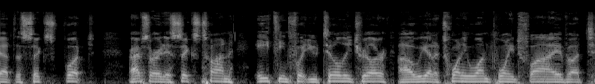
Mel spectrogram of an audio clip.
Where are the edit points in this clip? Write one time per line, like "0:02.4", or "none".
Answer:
0:03.9

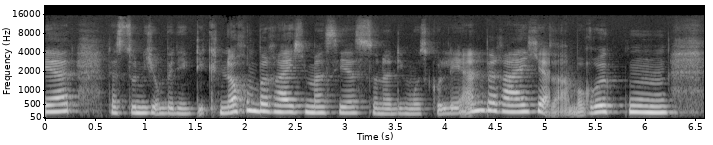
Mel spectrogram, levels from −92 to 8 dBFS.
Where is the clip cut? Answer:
0:05.0

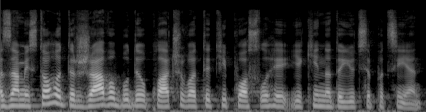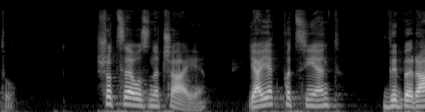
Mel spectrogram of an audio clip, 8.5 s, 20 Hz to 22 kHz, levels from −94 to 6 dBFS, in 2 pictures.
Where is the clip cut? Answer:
0:06.6

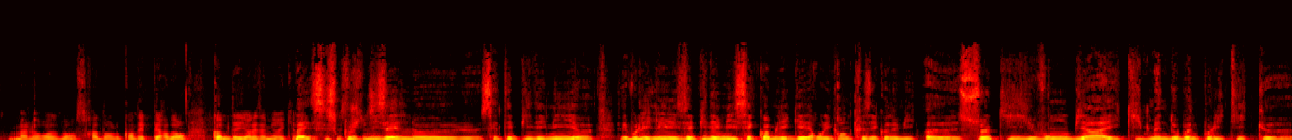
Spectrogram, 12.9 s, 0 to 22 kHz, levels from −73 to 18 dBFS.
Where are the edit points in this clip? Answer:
0:09.2

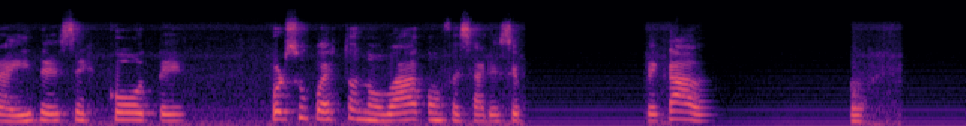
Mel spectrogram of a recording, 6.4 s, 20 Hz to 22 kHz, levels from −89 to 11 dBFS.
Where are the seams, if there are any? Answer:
0:01.8

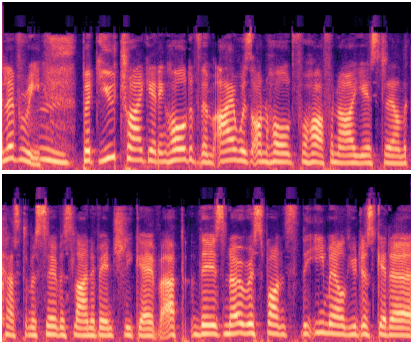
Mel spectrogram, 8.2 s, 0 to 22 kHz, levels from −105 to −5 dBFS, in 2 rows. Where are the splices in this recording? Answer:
none

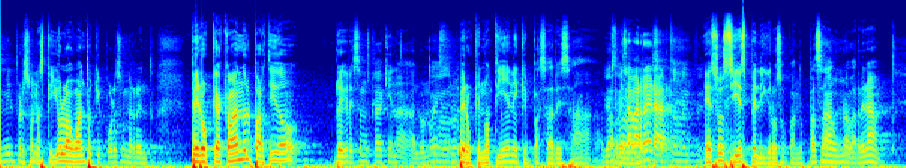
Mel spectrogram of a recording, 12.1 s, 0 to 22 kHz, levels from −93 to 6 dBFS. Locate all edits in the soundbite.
0:06.1

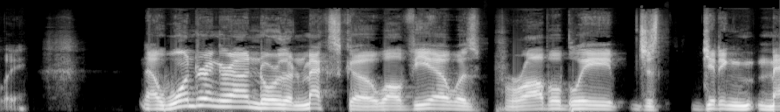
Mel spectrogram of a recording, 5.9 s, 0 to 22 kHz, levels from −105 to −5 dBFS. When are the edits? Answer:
none

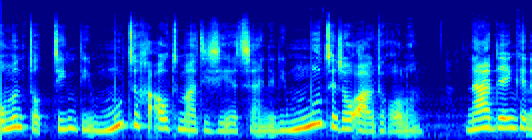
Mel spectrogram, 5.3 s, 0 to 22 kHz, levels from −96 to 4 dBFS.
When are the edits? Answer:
0:03.4

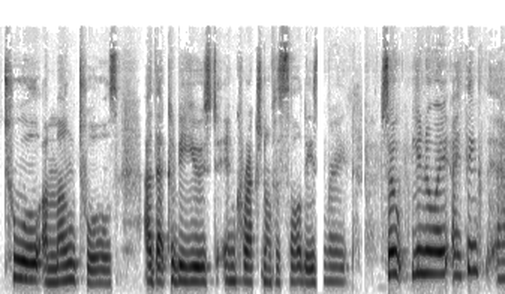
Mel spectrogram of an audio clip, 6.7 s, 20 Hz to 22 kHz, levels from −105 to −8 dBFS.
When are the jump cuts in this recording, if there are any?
0:04.2

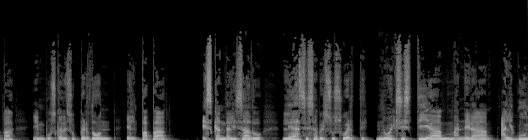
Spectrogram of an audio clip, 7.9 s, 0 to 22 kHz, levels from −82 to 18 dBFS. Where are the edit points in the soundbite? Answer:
0:01.8
0:05.6

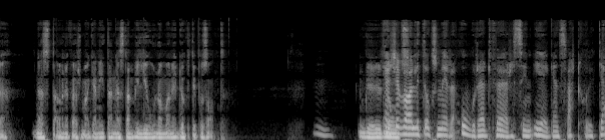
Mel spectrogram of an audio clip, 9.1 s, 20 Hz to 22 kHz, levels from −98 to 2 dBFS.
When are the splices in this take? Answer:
0:04.5

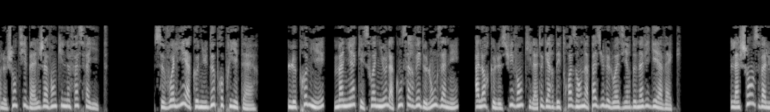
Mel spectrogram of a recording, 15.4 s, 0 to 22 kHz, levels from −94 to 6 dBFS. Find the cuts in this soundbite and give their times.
0:10.8
0:14.4

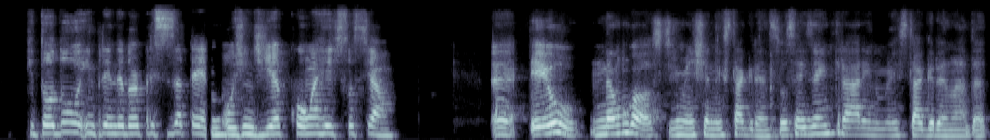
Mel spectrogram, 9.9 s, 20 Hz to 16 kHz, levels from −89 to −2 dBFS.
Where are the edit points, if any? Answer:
0:02.1

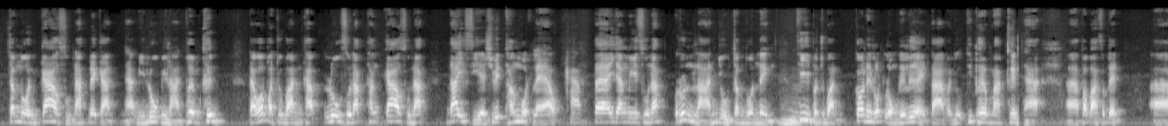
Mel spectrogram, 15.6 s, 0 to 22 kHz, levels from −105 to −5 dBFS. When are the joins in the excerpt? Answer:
0:13.6

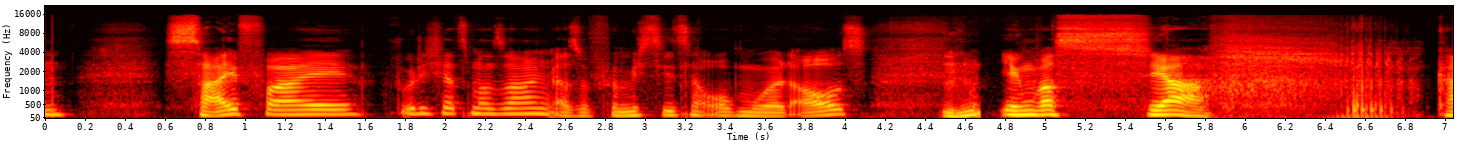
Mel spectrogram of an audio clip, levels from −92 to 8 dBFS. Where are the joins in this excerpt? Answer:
0:01.7
0:04.7

